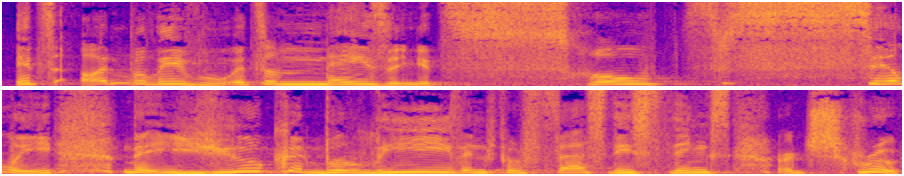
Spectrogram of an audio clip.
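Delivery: high, drawn-out amazement; incredulous. Real, not acted. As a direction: stretch the words in exasperated disbelief, pitched high. Preacher marvels at Jonah's silliness.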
